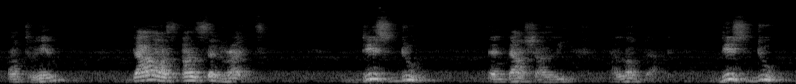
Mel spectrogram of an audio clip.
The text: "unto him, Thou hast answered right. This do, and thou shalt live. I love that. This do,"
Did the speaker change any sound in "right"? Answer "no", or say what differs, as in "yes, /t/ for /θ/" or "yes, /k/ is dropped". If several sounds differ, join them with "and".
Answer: no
